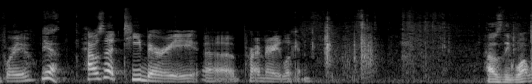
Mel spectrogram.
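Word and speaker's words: Tiberi: it's T-Berry. Okay. I know because Henry Gomez pronounces these names for me on the phone sometimes, and I'm reasonably informed that this man's name is T-Berry.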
